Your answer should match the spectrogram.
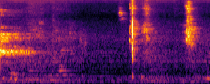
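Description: Two sharp computer mouse clicks about half a second apart, after a brief voice sound fading away at the start.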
